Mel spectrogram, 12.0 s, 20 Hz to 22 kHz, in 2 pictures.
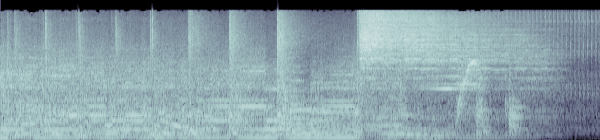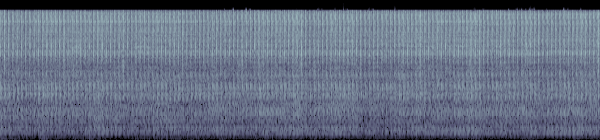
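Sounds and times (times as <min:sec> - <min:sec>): film projector clattering: 0:05.0 - 0:12.0.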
